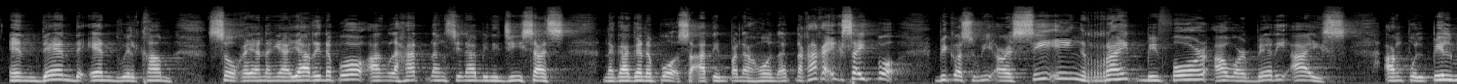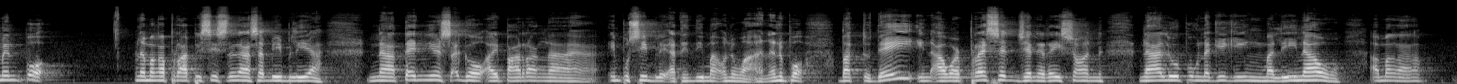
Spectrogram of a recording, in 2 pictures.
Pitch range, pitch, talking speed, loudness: 170-195 Hz, 180 Hz, 140 wpm, -15 LUFS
